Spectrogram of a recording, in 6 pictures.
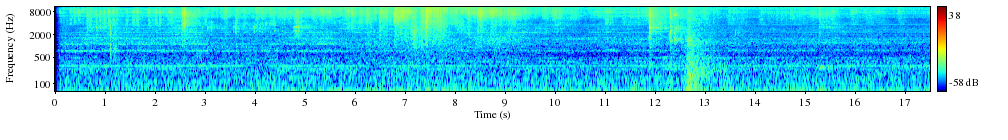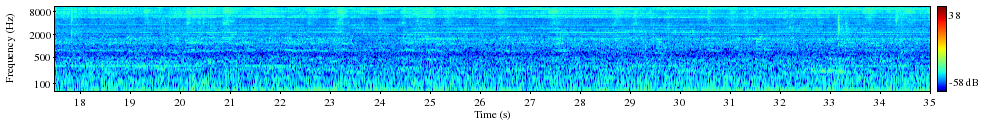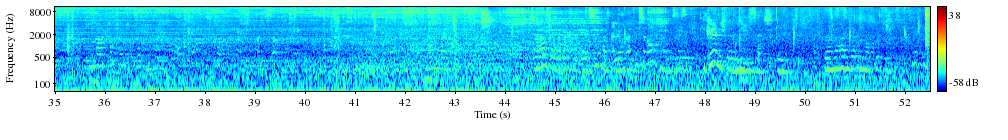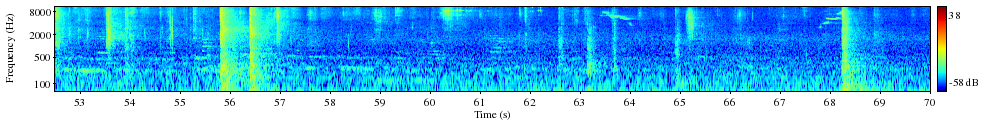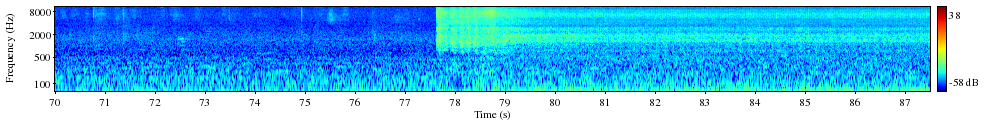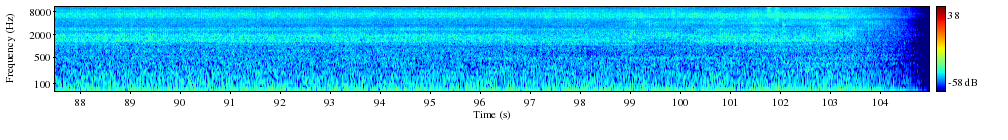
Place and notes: Breite Str., Köln - midnight ambience /w rattling exhaust
Cologne city, midnight ambience, exhaust / ventilation is rattling, someone puts up posters, a car is starting
(Sony PCM D50, Primo EM172)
